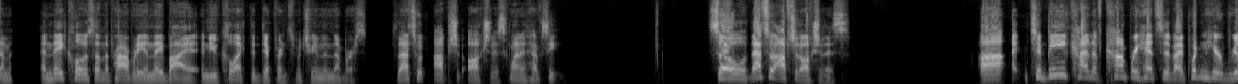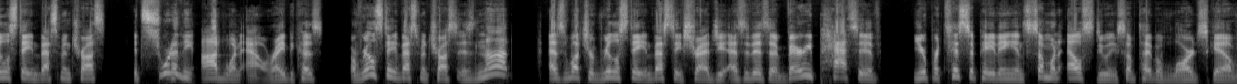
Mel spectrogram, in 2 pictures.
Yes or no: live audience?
yes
